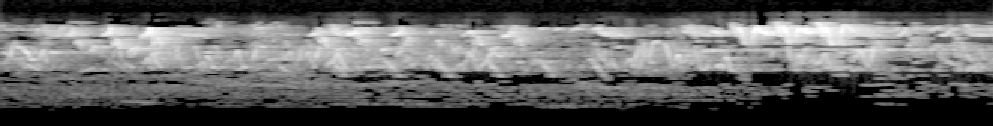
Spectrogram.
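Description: Many songbirds chirping and singing at once, a dense chorus of short, quick overlapping calls.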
